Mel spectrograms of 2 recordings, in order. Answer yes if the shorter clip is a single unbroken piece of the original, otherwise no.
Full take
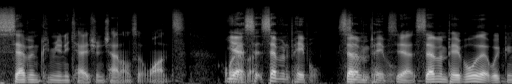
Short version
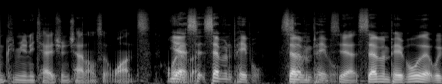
no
